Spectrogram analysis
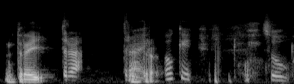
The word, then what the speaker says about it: drei: Drain. Drei.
